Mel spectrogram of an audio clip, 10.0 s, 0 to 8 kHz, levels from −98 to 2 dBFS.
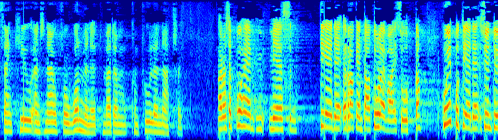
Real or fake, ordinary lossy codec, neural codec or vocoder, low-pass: real; none; none; none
